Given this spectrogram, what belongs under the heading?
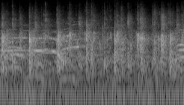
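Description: Crowd at a college baseball game cheering and clapping, a few scattered claps and cheers fairly faint and distant, under a commentator's talk.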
